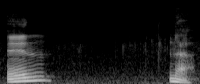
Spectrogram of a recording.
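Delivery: EN, then a gap, then نه; split syllables. Shown as a demonstration. Teacher showing students a doubled nun, in separated syllables. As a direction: break ان، نه into two separate syllables. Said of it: "مثال رو با هم ببینیم".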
